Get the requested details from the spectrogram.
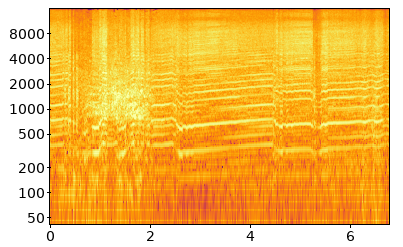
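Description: A race car engine roars at high speed, its pitch climbing and dropping sharply with gear shifts.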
